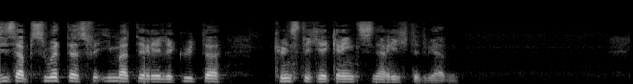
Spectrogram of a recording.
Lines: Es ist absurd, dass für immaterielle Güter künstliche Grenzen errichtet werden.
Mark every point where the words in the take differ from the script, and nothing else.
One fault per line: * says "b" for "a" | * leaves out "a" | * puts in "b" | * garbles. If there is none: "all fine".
all fine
